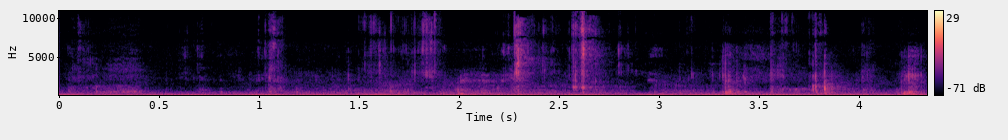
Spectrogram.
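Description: Close-miked mukbang chewing: a mouthful of rice and beef rib being chewed, with crisp crunches from bites into a small raw cucumber. A steady low hum sits underneath.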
